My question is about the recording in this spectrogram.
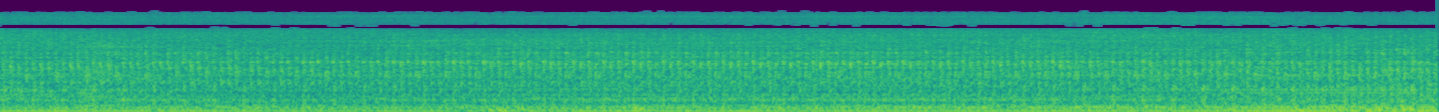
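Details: Renault Master diesel van at idle during its pre-departure inspection, with no leaks: a steady, even clatter with no misses, knocks or surges, so the engine sounds healthy.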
